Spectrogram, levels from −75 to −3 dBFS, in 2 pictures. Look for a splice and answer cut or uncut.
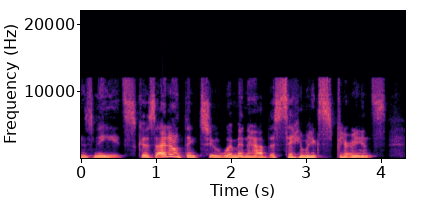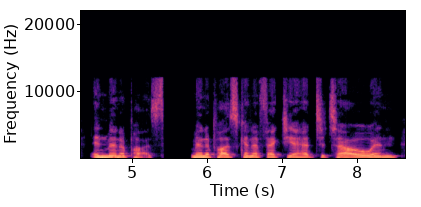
cut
